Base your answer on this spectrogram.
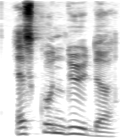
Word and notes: esconduda: Provençal; escoundudo

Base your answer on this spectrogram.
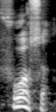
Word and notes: forca: fouarco

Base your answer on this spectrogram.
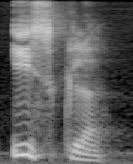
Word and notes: iscla: isclo; Provençal

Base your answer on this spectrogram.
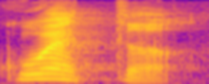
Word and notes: coeta: coueto

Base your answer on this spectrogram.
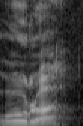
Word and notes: ola: oulo

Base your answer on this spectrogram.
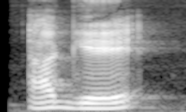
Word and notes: aguer: ague

